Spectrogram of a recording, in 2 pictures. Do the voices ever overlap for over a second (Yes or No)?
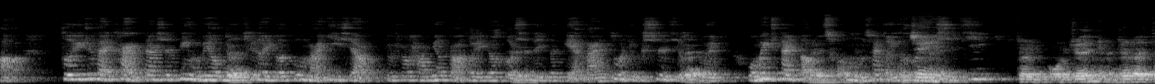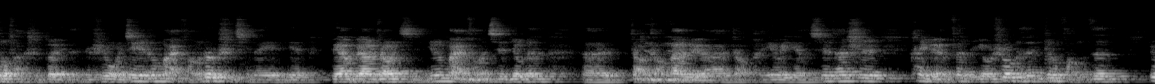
Yes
